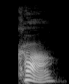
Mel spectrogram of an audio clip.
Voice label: "Kuh", Hebrew; hebrew introduction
